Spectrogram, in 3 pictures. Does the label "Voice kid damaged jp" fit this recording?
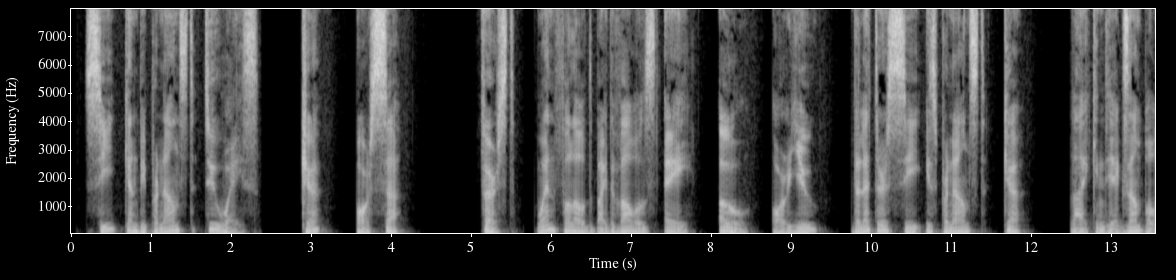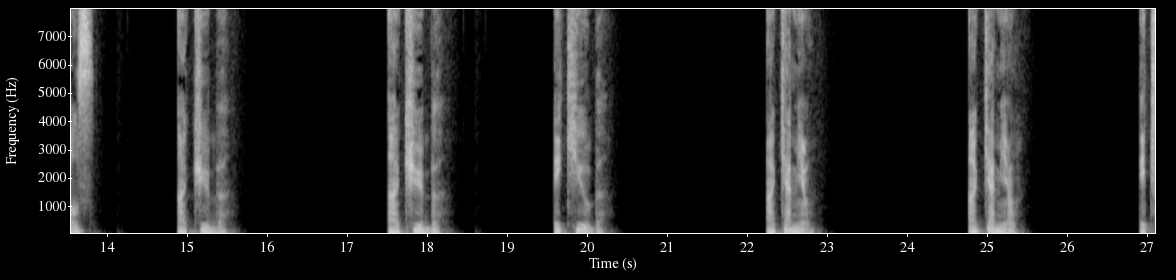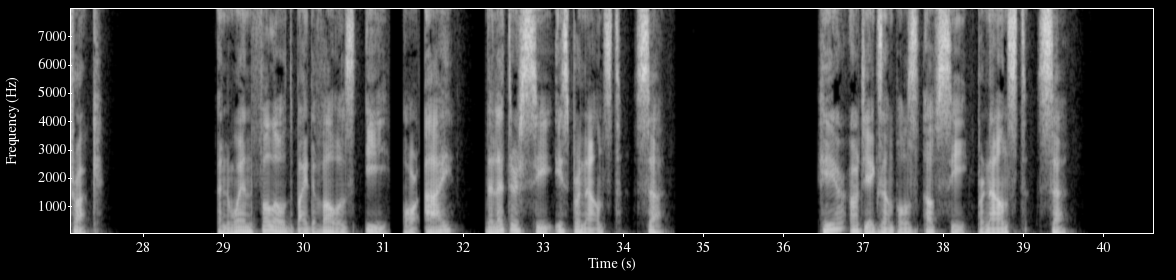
No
